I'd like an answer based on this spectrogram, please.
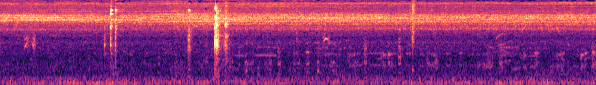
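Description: Chickens clucking faintly, with a few sharp clicks, the loudest about two and a half seconds in, over a steady high hiss.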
